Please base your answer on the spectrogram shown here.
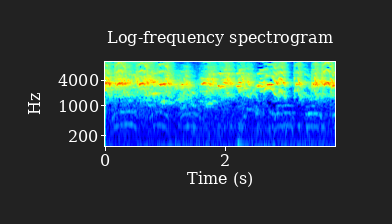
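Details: Pet common myna, tame, talking: bursts of scratchy squawking and chattering with shrill whistled flecks, broken by short pauses, plus faint soft arched low notes running underneath.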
